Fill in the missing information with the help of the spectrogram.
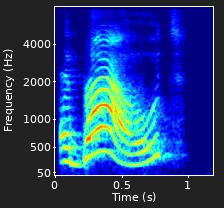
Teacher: And in the example of about is the last syllable. So you call it stress in last syllable.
